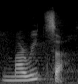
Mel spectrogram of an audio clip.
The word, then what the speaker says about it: Maritza: So, but I just want to mention that, how do you pronounce her name? Maritza.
